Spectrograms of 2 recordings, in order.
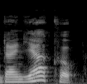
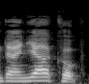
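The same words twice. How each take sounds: First: Gentle pleading, near his usual voice. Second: High, loud sneering echo of his words; mocking. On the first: Jakob begging his mother to recognise him, gentle pleading. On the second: Hanne mockingly repeating the dwarf's claim, loud scorn. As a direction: throw his own words back at him with scorn. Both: A narrator's reading.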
